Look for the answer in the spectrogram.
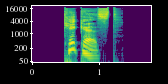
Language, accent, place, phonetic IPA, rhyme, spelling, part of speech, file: German, Germany, Berlin, [ˈkɪkəst], -ɪkəst, kickest, verb, De-kickest.ogg
- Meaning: second-person singular subjunctive I of kicken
